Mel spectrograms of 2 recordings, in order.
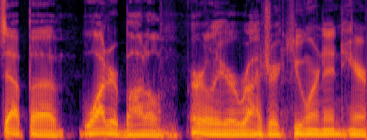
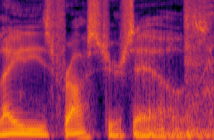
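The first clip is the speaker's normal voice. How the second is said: every word dragged, s's slurred and mushy. Imitating Matthew McConaughey for the group, slurring his S's: imitating Matthew McConaughey. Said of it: "So he's always saying".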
